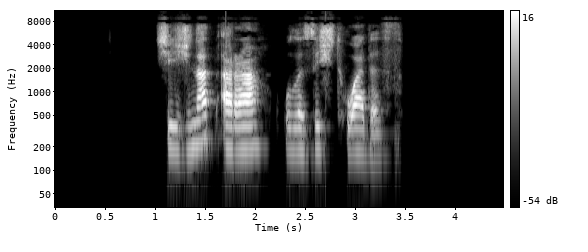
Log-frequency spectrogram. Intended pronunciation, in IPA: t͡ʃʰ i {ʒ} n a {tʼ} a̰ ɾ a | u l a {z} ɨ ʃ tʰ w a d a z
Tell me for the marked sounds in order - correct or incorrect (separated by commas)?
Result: correct, correct, correct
